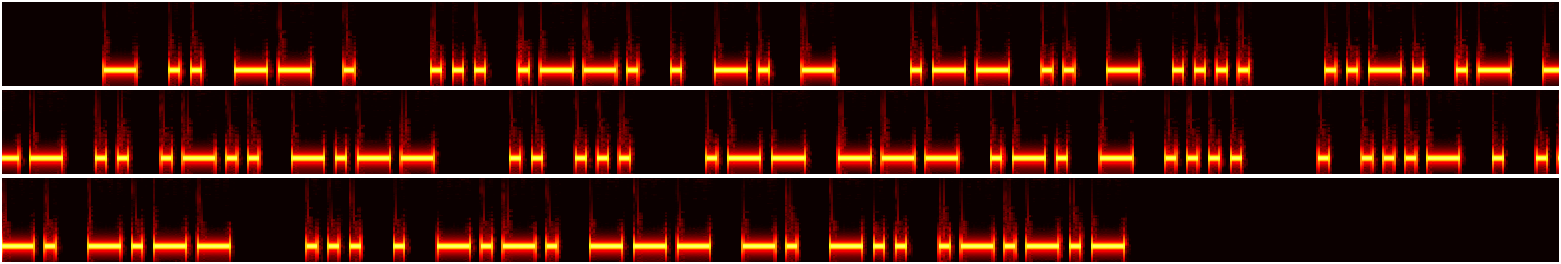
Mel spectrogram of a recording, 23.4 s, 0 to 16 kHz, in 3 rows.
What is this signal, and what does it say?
Morse code, heard as a keyed tone, about 22 wpm, 700 Hz. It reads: TIME SPENT WITH FAMILY IS WORTH EVERY SECOND.
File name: Difficult Sentences with Hints - 22wpm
